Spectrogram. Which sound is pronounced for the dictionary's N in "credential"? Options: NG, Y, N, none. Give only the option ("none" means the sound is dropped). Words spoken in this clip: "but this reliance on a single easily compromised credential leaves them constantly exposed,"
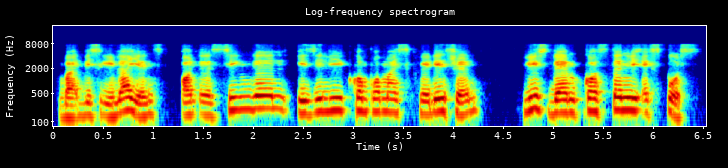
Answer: none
